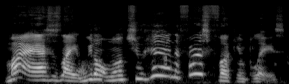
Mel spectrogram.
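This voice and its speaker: A man's voice: sits high, wildly swooping pitch, fairly quick, sharp tone, no room sound, studio quality. A man talking brashly in casual podcast banter, with heavy slang and swearing. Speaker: podcast panelist.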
